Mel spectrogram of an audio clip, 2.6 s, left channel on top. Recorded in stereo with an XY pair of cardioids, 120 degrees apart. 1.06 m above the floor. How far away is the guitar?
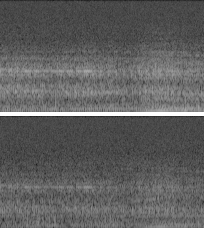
No guitar in this recording.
